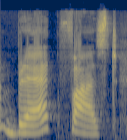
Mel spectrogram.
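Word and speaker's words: breakfast: इसे हम क्या पढ़ेंगे ब्रेकफास्ट अब यहां पर देखिए बी आर ई ए के यहां पर इसको हम प्रोनाउंस करेंगे ब्रैक और एफ ए एस T first दोनों को मिला देंगे तो ब्रेकफास्ट यहां पर बी आर ई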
